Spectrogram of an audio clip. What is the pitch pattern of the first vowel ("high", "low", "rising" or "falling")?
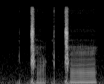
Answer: low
